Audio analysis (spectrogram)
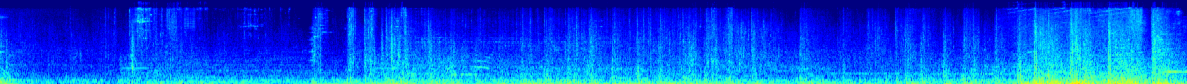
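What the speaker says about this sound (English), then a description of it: "Man, these cannons are kind of annoying." Cannons firing in the video game Doom: The Dark Ages, heard as repeated heavy booms and mechanical clanks over a dense, loud battle din, with the onslaught growing heavier toward the end.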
